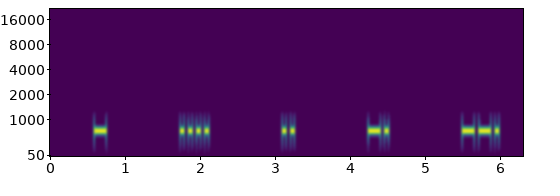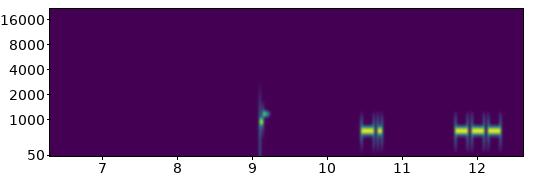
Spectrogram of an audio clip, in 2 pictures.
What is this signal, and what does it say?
Morse code, heard as a keyed tone, about 22 wpm, spaced as for 8 wpm, 700 Hz. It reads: THING NO
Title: 6x Character Spacing - Top 100 Words - 22wpm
